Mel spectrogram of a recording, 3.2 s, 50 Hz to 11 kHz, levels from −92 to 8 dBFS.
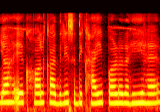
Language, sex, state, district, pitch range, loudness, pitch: Hindi, female, Jharkhand, Deoghar, 235-250 Hz, -14 LUFS, 245 Hz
